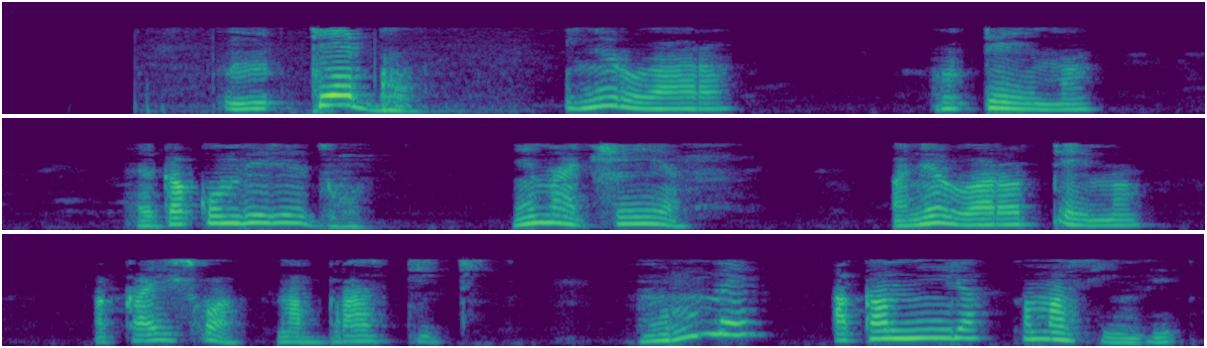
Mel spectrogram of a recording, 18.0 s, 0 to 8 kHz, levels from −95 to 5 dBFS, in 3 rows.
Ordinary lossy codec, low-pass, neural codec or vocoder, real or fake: AAC, 16 kbps; 7.2 kHz; codec, 16 kHz, 16 kbps, FreqCodec, larger model; fake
